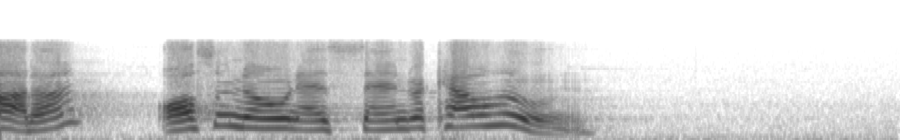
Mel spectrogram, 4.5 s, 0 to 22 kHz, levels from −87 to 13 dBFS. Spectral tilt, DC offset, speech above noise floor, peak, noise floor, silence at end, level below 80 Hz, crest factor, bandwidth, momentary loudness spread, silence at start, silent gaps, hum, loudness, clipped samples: -1.5 dB/octave; under 0.1%; 42 dB; -2 dBFS; -60 dBFS; 1.55 s; -58 dBFS; 18 dB; 7.6 kHz; 8 LU; 0 s; none; none; -18 LUFS; under 0.1%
